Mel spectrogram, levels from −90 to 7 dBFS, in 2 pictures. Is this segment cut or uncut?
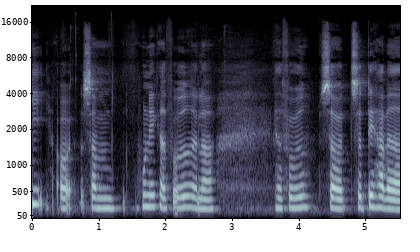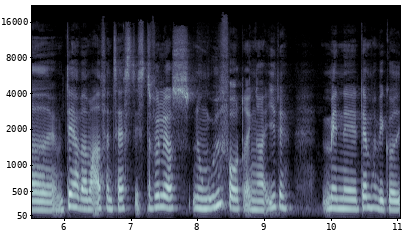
cut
